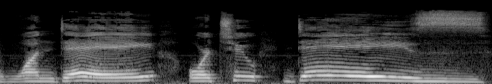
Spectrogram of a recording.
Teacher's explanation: it's days with a voiced Z ending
